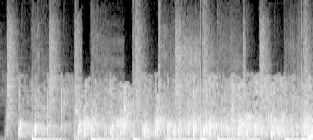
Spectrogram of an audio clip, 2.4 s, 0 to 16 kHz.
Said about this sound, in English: Hello, hello, and welcome to episode 2 of Mad Chatter podcast. Hold for applause.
